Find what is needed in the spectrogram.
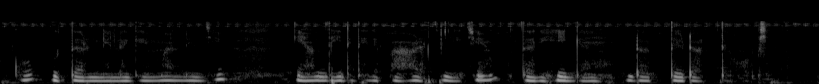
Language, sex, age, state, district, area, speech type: Hindi, female, 18-30, Uttar Pradesh, Chandauli, urban, spontaneous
